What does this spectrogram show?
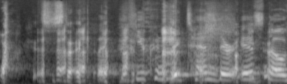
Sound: laughter

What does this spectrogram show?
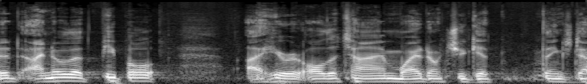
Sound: inhales

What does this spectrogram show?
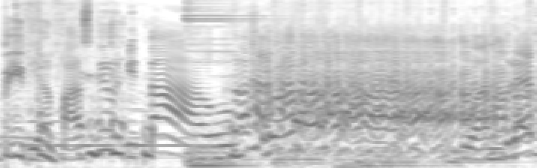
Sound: laughs loudly

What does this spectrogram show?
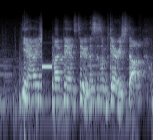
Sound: beep

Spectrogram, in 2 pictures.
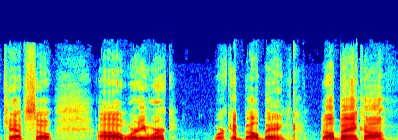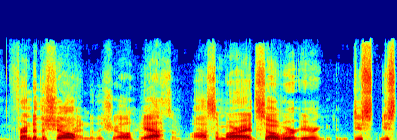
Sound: none

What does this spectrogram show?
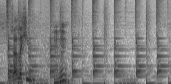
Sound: muttering

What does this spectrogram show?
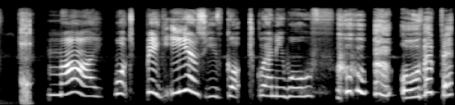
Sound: snorts; chuckles

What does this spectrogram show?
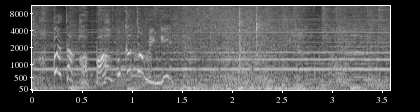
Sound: barks

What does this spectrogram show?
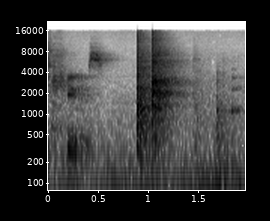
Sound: clapclap

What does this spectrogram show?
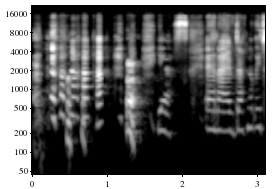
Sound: laughing

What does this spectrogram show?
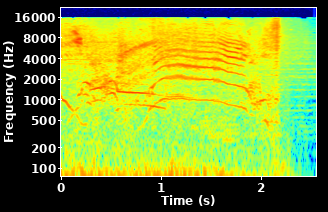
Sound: both screaming

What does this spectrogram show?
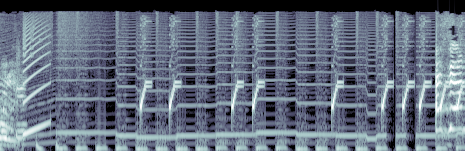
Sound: game sounds

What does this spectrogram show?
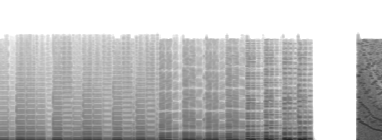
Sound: game audio

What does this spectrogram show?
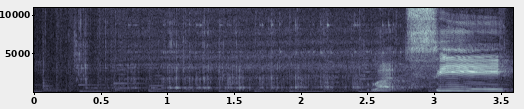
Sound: fizzing

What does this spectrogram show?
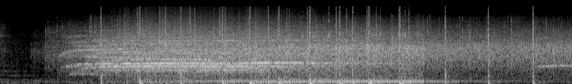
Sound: applause

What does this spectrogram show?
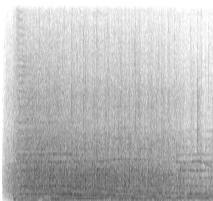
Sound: audience applauds

